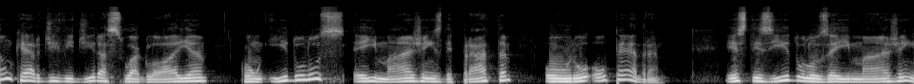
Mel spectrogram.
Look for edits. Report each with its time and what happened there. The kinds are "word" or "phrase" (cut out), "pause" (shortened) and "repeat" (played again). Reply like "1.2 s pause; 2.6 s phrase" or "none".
none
